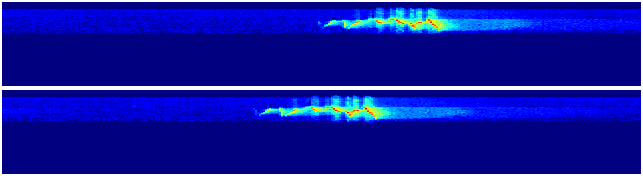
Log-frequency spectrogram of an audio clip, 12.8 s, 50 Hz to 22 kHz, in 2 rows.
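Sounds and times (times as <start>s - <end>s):
red-faced warbler singing in Arizona: 3.2s - 4.5s, 9.0s - 10.2s.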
